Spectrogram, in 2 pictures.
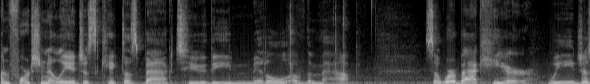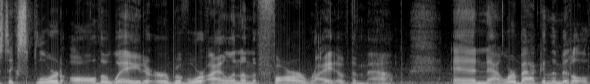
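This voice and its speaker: Noticeable background noise sits behind a man with an American accent. His pitch is fairly high, swings very widely, and he talks at a moderate pace. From US South. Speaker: gaming streamer. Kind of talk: live gameplay stream commentary. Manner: casual, animated.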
